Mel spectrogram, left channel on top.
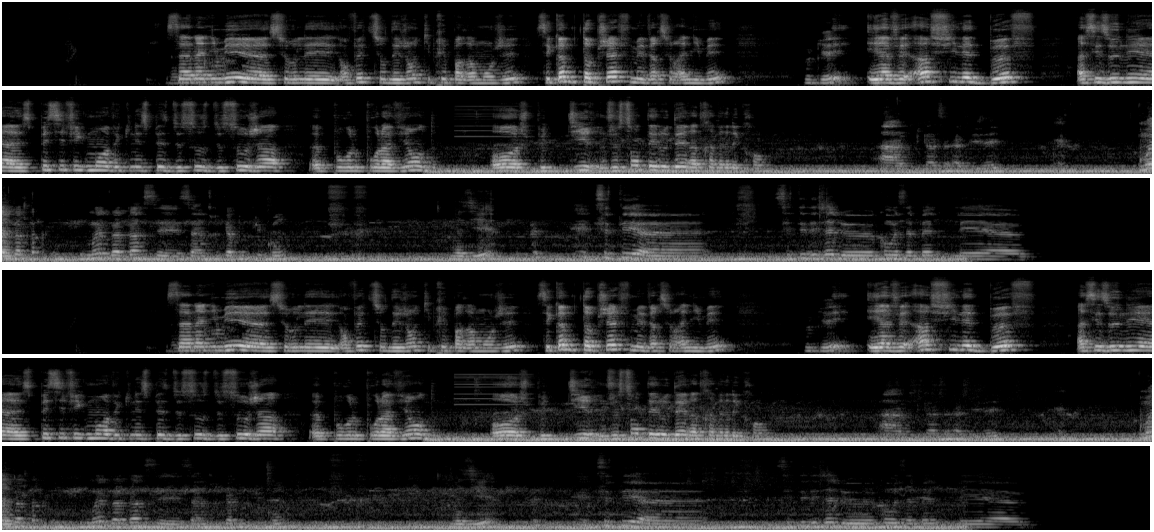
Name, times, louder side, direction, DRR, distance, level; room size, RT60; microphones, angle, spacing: voice 1, 1.6-7.2 8.3-10.3 10.7-14.3 14.6-15.9 16.4-19.1 22.9-23.1 27.4-27.9, left 1 dB, 5° left, 0.8 m, -25 dB
voice 2, 8.0-8.4 20.2-21.5 22.0-22.3 22.9-23.4 23.8-25.9 26.3-26.6 27.7-28.0 28.3-30.1 30.3-33.2, left 3 dB, 75° left, 0.7 m, -35 dB
sound 1, 15.7-32.7, right 2 dB, 25° right, 0.4 m, -31 dB
4.0 x 2.8 x 4.5 m
head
